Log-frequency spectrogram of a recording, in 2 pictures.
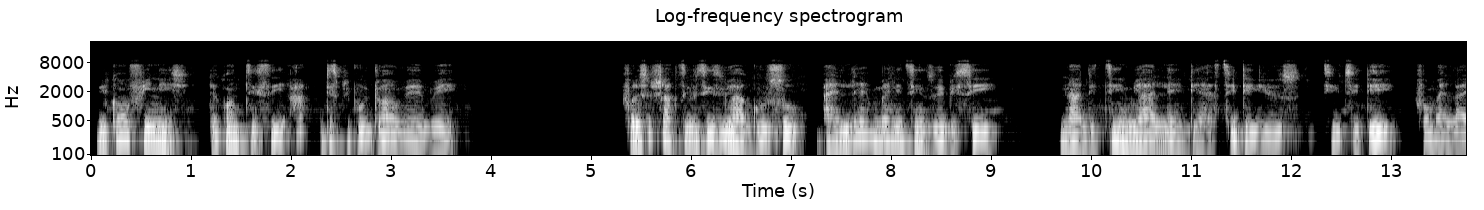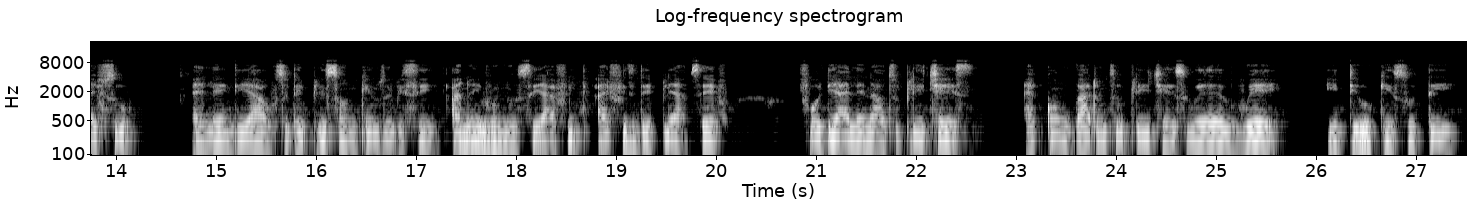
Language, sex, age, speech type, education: Nigerian Pidgin, male, 30-45, spontaneous, tertiary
